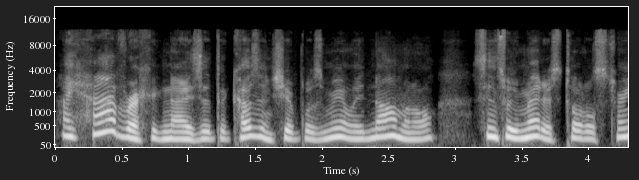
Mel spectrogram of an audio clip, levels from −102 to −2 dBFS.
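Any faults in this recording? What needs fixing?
Lost packets were rebuilt from error correction at 1.79 to 1.85 s and 3.51 to 3.53 s. The decoder played rough, noisier low-bitrate copies instead of gaps. Reducing network packet loss on the link would prevent this.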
